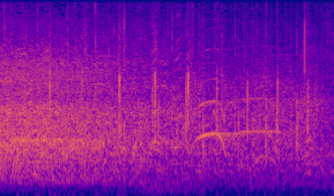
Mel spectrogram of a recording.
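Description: A crowd applauds in a dense, steady wash of clapping that slowly thins toward the end, with a brief thin whistle-like tone sliding through partway.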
